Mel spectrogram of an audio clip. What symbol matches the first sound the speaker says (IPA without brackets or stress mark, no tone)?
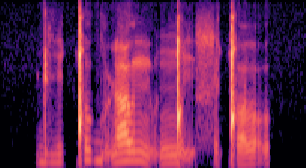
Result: ɖʱ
